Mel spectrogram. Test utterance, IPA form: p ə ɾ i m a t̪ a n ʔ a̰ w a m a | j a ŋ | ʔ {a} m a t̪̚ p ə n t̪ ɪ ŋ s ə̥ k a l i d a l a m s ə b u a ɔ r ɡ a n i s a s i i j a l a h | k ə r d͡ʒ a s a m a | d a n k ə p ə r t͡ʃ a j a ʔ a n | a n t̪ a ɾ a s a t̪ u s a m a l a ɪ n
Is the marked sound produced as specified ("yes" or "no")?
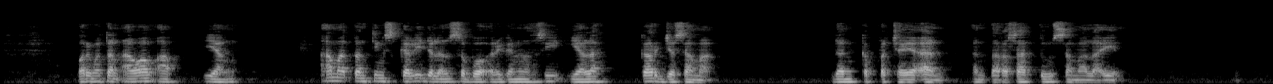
yes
